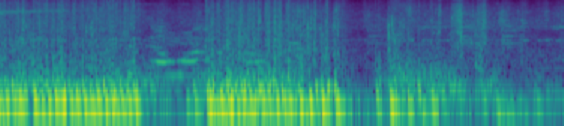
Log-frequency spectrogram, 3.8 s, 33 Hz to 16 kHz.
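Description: Full-auto SMG gunfire in Payday 2, loud rapid bursts of close, rattling shots in quick succession with short breaks between strings of fire.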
